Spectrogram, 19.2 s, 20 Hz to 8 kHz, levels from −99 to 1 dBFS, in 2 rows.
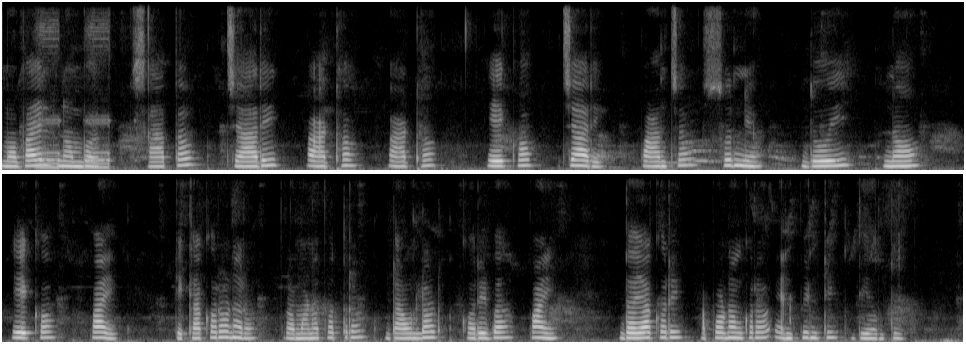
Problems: none marked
